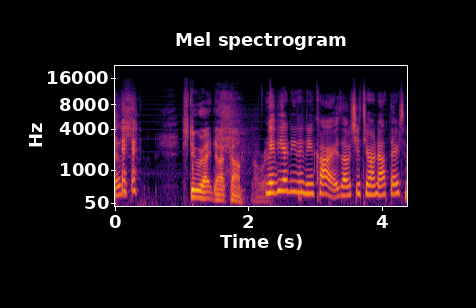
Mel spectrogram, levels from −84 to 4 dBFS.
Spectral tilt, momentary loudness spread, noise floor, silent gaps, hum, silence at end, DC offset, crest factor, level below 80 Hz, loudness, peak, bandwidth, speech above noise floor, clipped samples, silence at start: -4 dB/octave; 10 LU; -46 dBFS; none; none; 0 s; under 0.1%; 18 dB; -56 dBFS; -18 LUFS; -2 dBFS; 14 kHz; 28 dB; under 0.1%; 0 s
